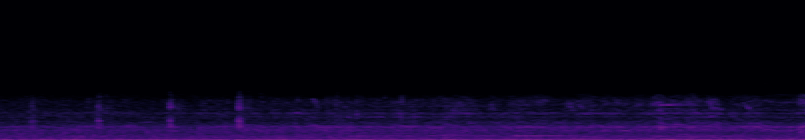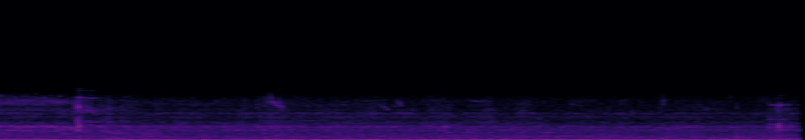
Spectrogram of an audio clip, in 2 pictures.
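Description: Steady wind rumble on the microphone with faint, scattered bird calls and short chirps over it.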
